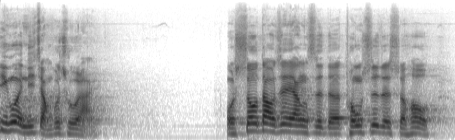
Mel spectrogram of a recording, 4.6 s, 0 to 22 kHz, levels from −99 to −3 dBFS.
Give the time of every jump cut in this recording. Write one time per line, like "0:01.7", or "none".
0:02.1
